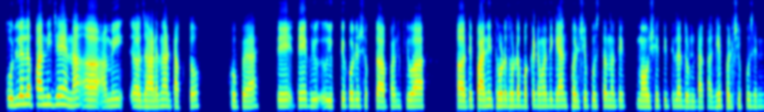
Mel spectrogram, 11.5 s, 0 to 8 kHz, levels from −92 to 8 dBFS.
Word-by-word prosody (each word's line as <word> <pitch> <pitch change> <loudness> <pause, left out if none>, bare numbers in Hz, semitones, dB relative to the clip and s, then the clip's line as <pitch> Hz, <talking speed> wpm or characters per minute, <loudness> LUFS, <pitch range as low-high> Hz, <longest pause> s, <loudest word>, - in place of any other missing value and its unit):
उरलेलं 225 +3 +5
पाणी 210 +1 +6
जे 220 +2 +1
आहे 215 -2 +4
ना, 180 +1 +3
अ, 170 -4 +4
आम्ही 180 +3 -3 0.2
अ, 170 -1 +3
झाडांना 160 +2 +2
टाकतो 165 +2 -3 0.5
खूप 165 -1 -5
वेळा. 160 0 +1 0.3
ते 170 0 +1
ते 180 - +1
ए - - +5
एक 170 - -7
यु 170 - -3 0.2
युक्ती 165 +2 -4
करू 175 0 -1
शकतो 165 -1 -5
आपण. 160 +2 +1
किंवा 165 0 +4 0.5
अ, 160 0 +7
ते - - 0
पाणी 175 0 +7
थोडं-थोडं 170 0 +1
बकेटमध्ये 170 0 -2
घ्या 170 0 +3
आणि 170 0 -2
फरशी 165 +1 -2
पुसताना 170 0 -4
ते 170 - -3 0.3
मावशी 160 +1 0
येतील 165 +1 -10
तिला 170 0 -2
देऊन 155 -1 -7
टाका, 150 +1 -5
"घे, 165 +3 -3
फरशी 160 0 -4
पुस 170 -1 -8
ह्यानी." - - -9
170 Hz, 215 wpm, -27 LUFS, 160-175 Hz, 0.5 s, अ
